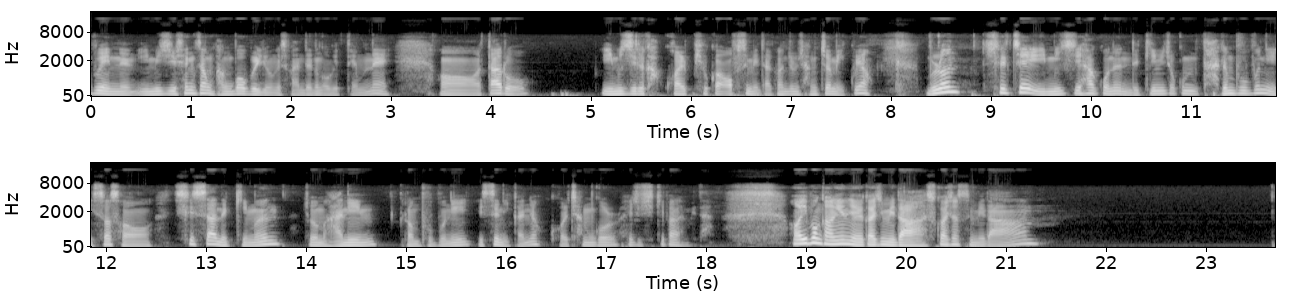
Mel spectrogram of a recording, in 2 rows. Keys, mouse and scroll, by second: 8.2 click, 8.7 drag, 19.0 click, 23.5 click.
